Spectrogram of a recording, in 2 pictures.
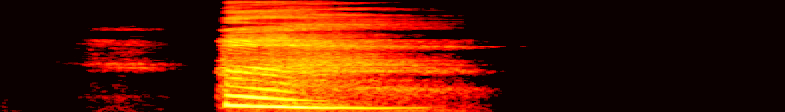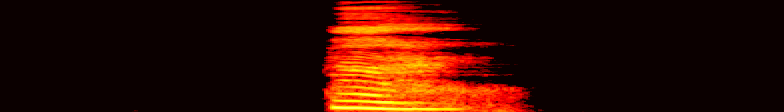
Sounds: Sigh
